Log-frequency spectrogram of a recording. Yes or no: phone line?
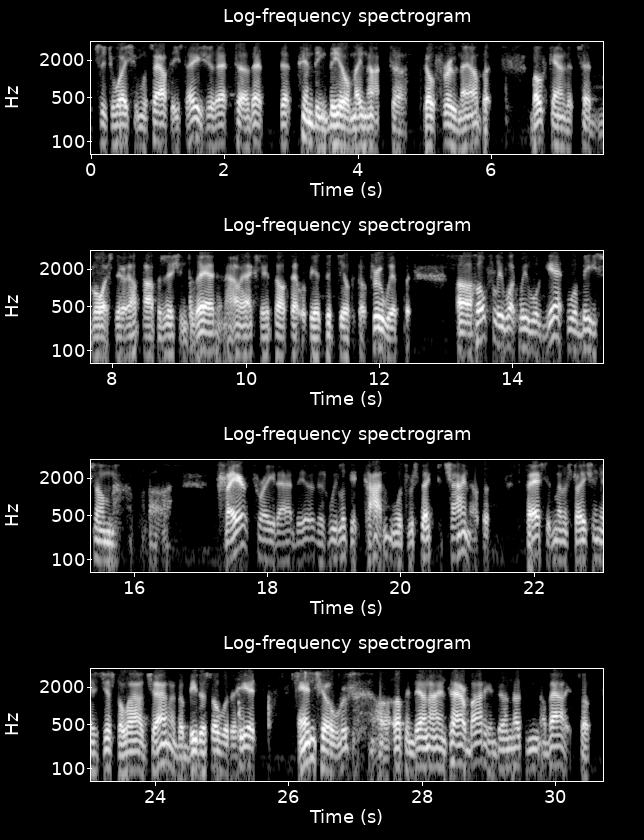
yes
